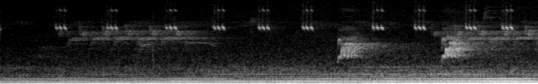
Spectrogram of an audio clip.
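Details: Meadow crickets at morning, chirping in quick regular pairs several times a second over a strong droning low hum, with two short rising sweeps of another sound near the end.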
